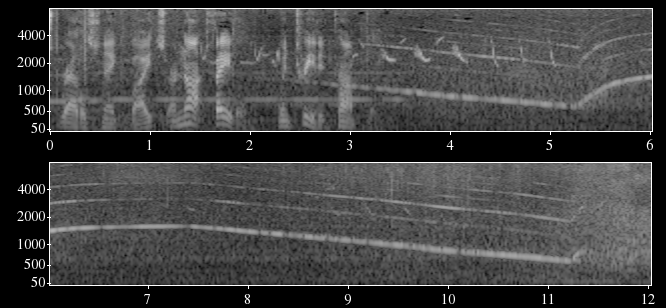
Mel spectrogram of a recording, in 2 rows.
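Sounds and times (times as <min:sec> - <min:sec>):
ambulance siren wailing: 0:00.0 - 0:12.0
short high siren chirps: 0:02.0 - 0:11.5.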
